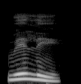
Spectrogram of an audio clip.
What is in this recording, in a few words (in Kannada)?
"ವೇಲೆ", Kannada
